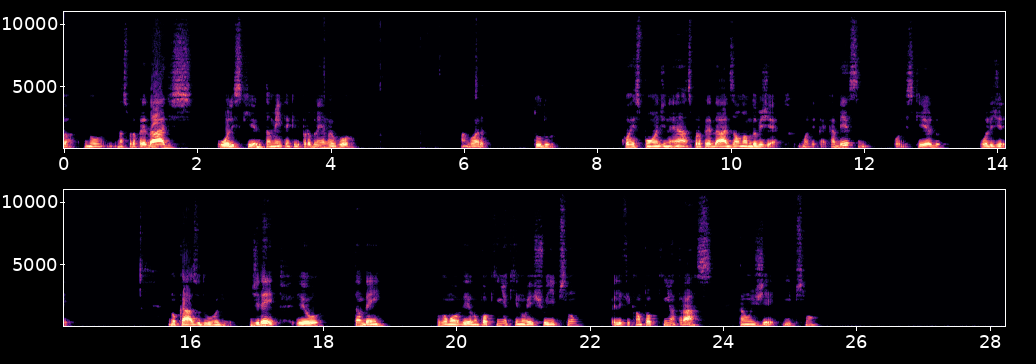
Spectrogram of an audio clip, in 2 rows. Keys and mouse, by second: 1.9 click, 3.4 click, 3.9 ctrl+v, 4.8 BackSpace, 5.5 shift+e, 5.5 shift+Return, 7.5 middle click, 10.5 click, 11.9 click, 13.1 click, 17.5-19.7 middle drag, 20.0 shift+middle click, 20.5-23.3 ctrl+shift+middle drag, 24.5 g, 24.8 y, 27.7 space.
